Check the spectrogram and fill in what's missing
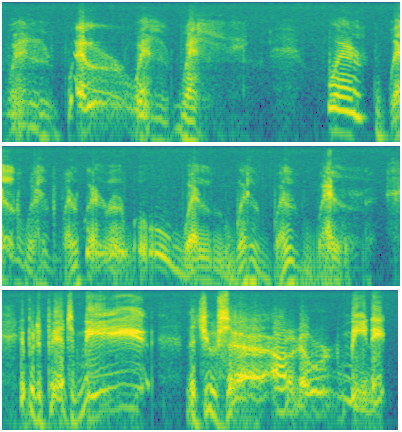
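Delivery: high, swooping wizard voice; disapproving wizard. Acted. Wizard finding the miser's spilled money, disapproving. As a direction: draw out the tut-tutting in a high voice.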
